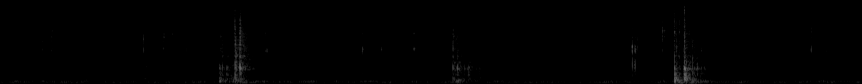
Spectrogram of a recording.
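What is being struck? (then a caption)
Bar of soap. A utility knife blade slices thin layers off a solid oval mint-green bar of soap held in the hand. Soft, crisp scraping ticks sit over a quiet low hum, broken by three louder, brighter slicing cuts that stop short with almost no ring.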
